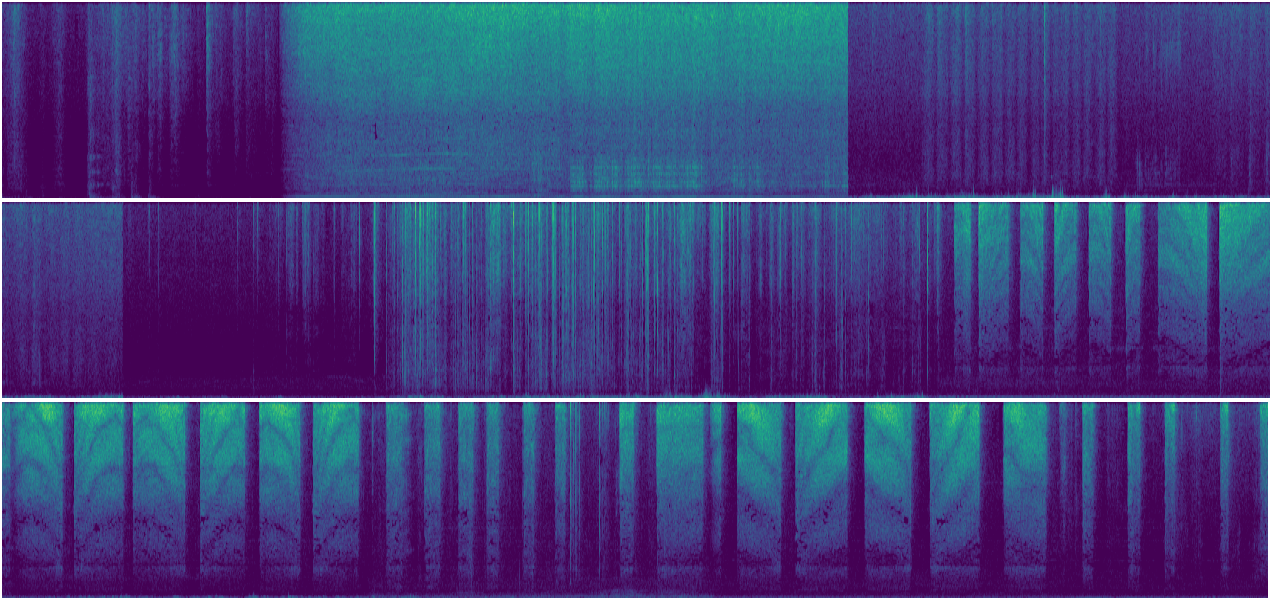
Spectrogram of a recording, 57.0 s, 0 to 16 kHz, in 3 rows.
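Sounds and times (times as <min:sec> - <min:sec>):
spray paint hissing bursts: 0:06.5 - 0:12.8, 0:33.2 - 0:57.0.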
